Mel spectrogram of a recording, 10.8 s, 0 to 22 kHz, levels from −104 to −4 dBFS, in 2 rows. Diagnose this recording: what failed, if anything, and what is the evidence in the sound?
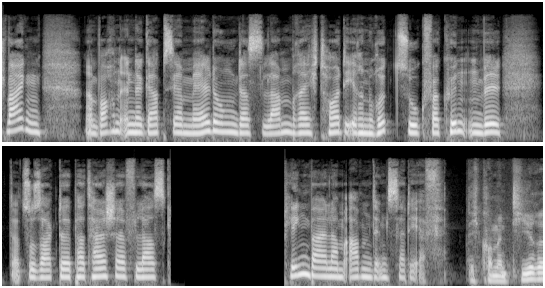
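At 7.09 s the speech drops abruptly into silence, and at 8.24 s it picks up again at exactly the point where it broke off, with nothing skipped or repeated. That is a rebuffering stall at the playback stage. The player drained its store of downloaded audio, halted until more data arrived, then carried on. No content is missing, but the recording runs about 1.15 s longer than the original because of the inserted gap.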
